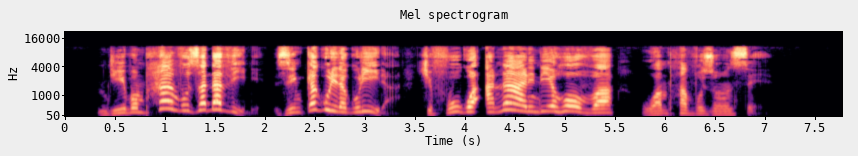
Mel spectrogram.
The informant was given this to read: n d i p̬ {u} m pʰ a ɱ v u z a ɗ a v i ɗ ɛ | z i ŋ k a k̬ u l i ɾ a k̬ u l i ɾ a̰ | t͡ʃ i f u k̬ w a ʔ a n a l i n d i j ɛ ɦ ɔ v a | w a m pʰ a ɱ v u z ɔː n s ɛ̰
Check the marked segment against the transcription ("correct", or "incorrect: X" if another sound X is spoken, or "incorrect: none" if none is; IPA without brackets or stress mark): incorrect: ɔ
